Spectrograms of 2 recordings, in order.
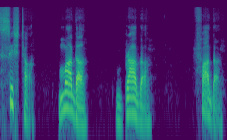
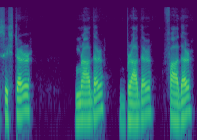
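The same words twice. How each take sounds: First: British accent, with no R sound at the ends. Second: American accent, with an R sound at the ends. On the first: "we call it" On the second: "R is there"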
